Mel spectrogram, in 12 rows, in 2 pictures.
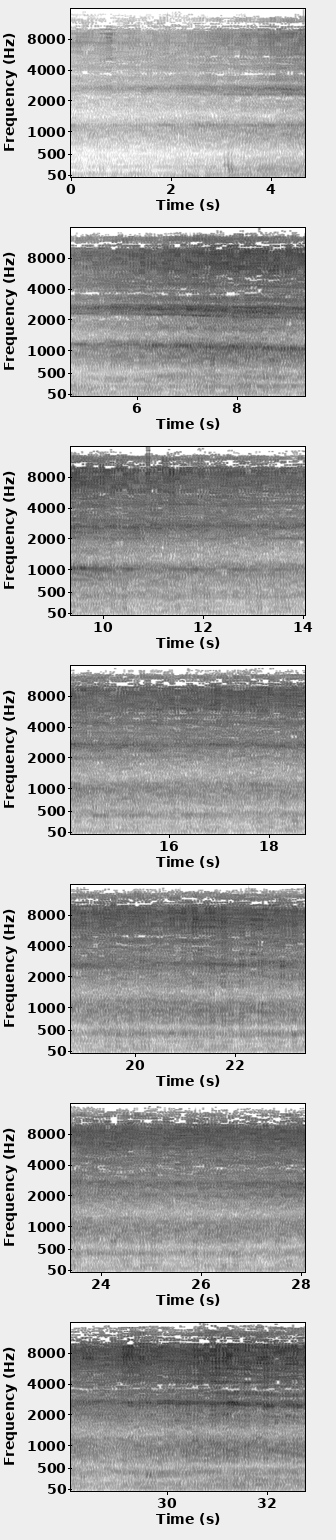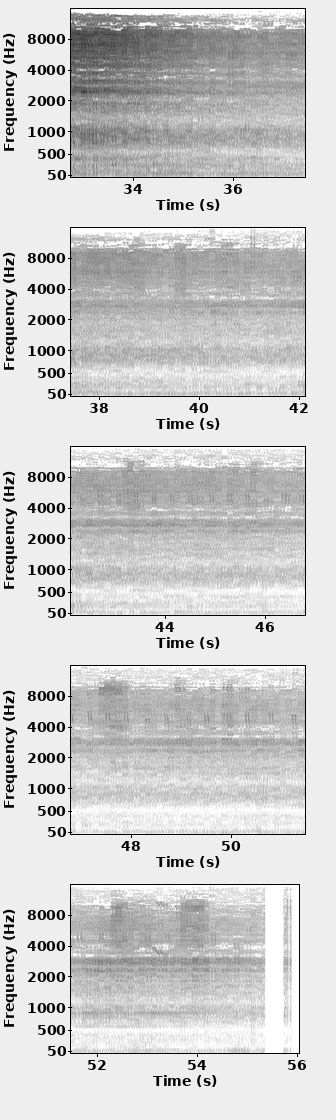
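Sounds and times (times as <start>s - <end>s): train coaches rumbling on track: 0.0s - 55.4s
train whine: 0.0s - 55.9s.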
